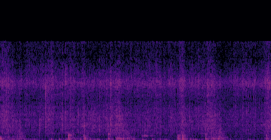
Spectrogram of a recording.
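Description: Vermicelli being stirred with masala in a hot pan, a continuous sizzle with repeated scraping strokes of the spoon at close range, no talking.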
